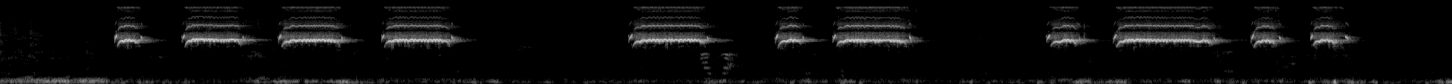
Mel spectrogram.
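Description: A whistle blown in short and long blasts, spelling Morse code letters: J (dot-dash-dash-dash), then after a pause K (dash-dot-dash), then L (dot-dash-dot-dot).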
